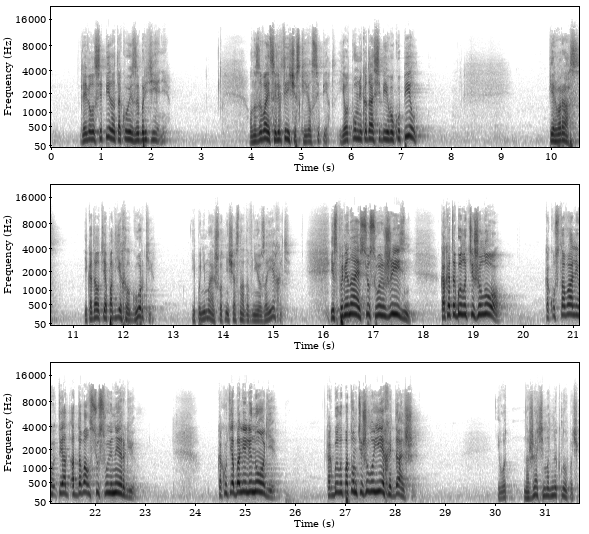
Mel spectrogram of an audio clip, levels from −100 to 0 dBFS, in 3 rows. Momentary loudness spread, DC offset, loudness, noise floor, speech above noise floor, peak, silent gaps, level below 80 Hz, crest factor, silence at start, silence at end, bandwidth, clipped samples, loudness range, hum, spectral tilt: 18 LU; under 0.1%; -18 LUFS; -67 dBFS; 49 dB; 0 dBFS; none; -40 dBFS; 20 dB; 0.6 s; 0.05 s; 12 kHz; under 0.1%; 9 LU; none; -5.5 dB/octave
